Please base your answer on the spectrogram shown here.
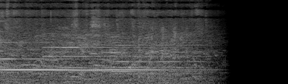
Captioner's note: chimes from sheffield town hall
